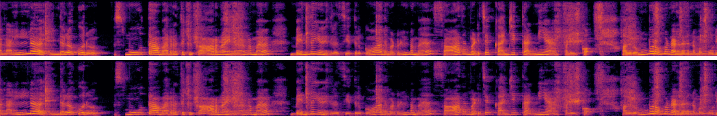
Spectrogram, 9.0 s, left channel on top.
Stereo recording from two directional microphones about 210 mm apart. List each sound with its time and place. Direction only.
0.0 s speech: 30° left (ahead or behind)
